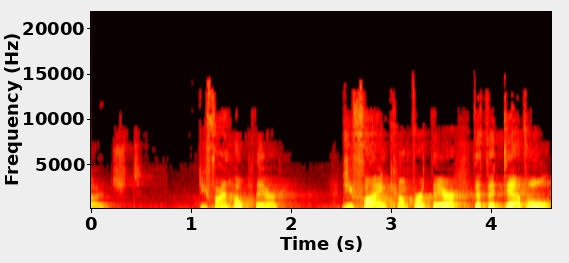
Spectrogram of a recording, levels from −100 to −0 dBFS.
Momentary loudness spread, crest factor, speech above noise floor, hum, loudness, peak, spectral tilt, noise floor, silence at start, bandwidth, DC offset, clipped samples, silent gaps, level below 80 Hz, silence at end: 15 LU; 20 dB; 37 dB; none; -22 LUFS; -4 dBFS; -5 dB/octave; -60 dBFS; 0 s; 14 kHz; under 0.1%; under 0.1%; none; -60 dBFS; 0 s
